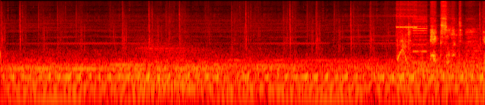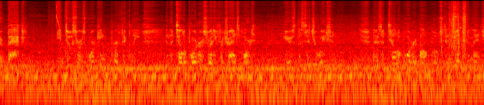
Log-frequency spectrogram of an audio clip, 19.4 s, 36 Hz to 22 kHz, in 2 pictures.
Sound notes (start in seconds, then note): 7.8 beeping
